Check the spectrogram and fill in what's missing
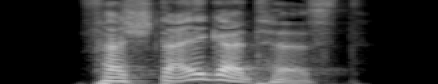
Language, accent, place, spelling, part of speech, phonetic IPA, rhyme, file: German, Germany, Berlin, versteigertest, verb, [fɛɐ̯ˈʃtaɪ̯ɡɐtəst], -aɪ̯ɡɐtəst, De-versteigertest.ogg
- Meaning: inflection of versteigern: 1. second-person singular preterite 2. second-person singular subjunctive II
